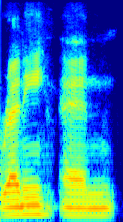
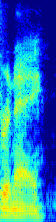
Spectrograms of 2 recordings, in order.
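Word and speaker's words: René: He seems to talk up a lot about Rennie or Renee. I think it's Renee. Is how it's pronounced.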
